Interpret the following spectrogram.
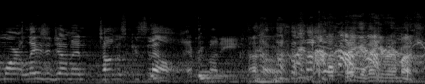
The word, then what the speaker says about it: Cassell: That is Cassell, and it is not pronounced Cassell, it is Cassell.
